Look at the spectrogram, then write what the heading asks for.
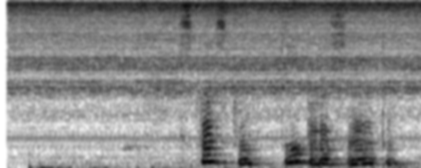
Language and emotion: Russian, sad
